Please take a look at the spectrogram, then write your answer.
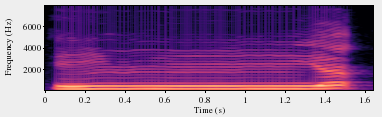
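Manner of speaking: इन या with the नून hummed through the nose into या; slow chanted recitation; nasal ghunna. Shown as a demonstration. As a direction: hold the nasal sound. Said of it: "पढ़ लेते हैं".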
